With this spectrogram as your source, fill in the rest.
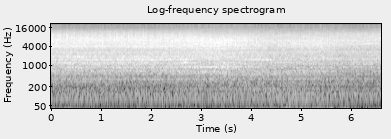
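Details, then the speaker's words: Oldsmobile Delta 88 (1967 or 1975 Royale) V8 started cold, idling: low, even, soft rumble, exhaust barely audible, no misses, knocks or ticks; normal smooth quiet idle. "just wonderful magnificent engines you can barely even hear the exhaust on this car"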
